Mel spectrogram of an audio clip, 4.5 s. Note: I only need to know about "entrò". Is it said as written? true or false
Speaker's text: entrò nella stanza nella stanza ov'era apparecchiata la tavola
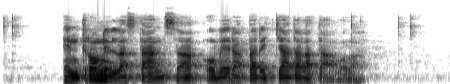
true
